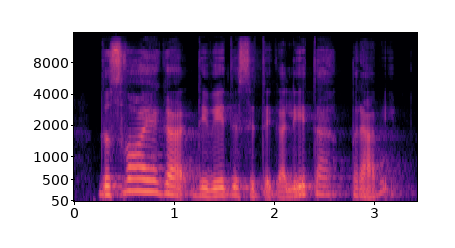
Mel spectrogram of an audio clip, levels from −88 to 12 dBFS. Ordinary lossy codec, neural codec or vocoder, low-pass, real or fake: none; vocoder, 44.1 kHz, 128 mel bands every 256 samples, BigVGAN v2; 14.4 kHz; fake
